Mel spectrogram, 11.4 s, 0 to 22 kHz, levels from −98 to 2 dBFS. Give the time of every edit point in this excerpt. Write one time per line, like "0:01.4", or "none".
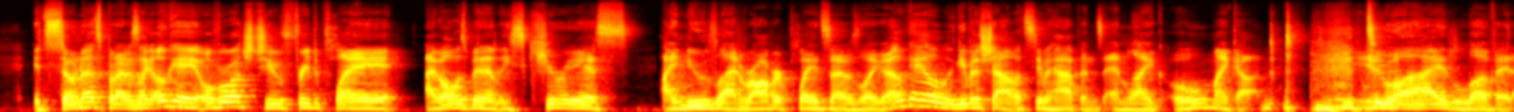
0:04.9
